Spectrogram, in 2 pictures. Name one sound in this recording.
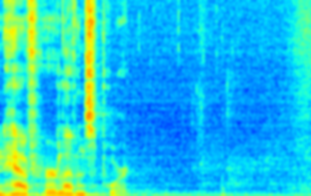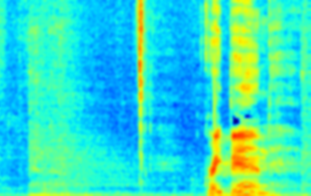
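A middle-aged man speaks calmly into a microphone, heard through a loudspeaker in a large room.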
